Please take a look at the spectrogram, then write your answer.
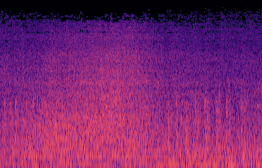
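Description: Wind and breaking waves on the sea make a continuous broad roar with gusty surges, loud and close, with no voices.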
